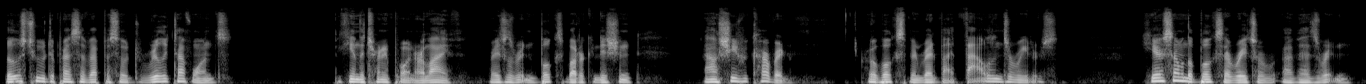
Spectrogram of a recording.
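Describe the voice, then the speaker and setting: A man hosts a podcast casually and informally, often rambling and rephrasing himself as he introduces and interviews. His voice is on the low side, a little fast, with vocal fry, and there's no room sound.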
